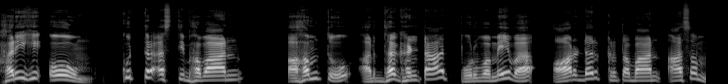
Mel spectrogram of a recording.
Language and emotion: Sanskrit, neutral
